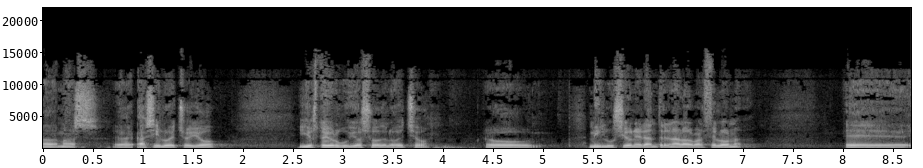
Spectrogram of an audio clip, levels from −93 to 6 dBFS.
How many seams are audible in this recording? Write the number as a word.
zero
